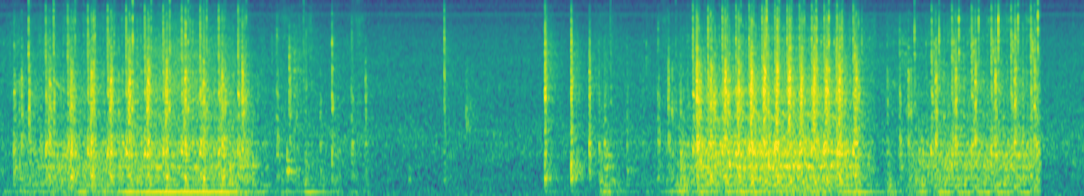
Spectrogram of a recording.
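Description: A sewing machine stitches fabric for a hammock bug net in two long runs of rapid, steady mechanical chatter, separated by a quiet pause with a few clicks while the fabric is adjusted.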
